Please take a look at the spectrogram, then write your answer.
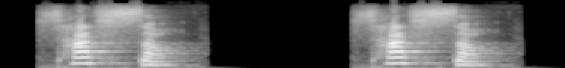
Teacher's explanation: A versão tensa continua sendo um S normal, mas agora geminado, como qualquer consoante tensa fora do começo das palavras.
